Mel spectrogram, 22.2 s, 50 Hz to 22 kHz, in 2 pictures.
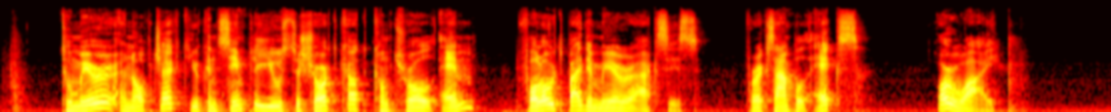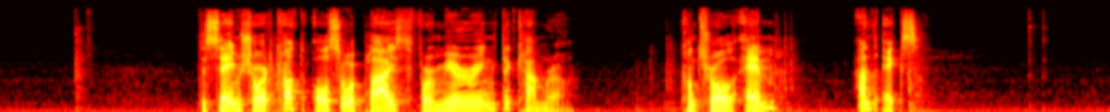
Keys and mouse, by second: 2.2 click, 4.3 ctrl+m, 13.7 KP_0, 18.4 ctrl+m.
